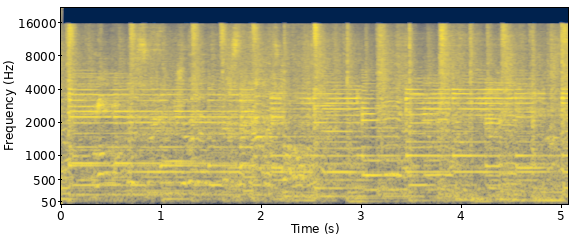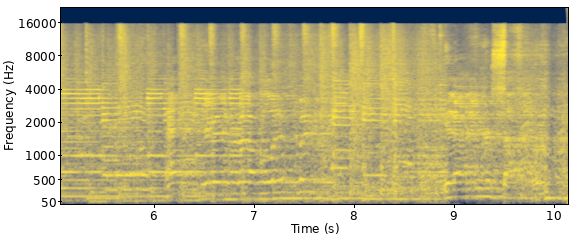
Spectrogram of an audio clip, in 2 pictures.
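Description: Live rockabilly band playing: strummed acoustic guitar, electric guitar and upright double bass, loud and steady throughout.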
